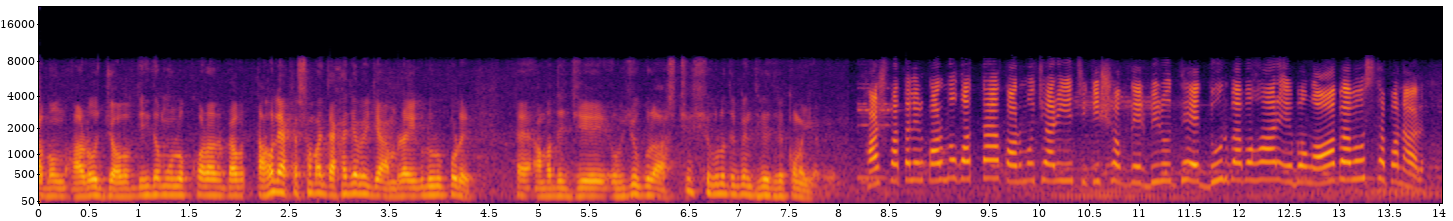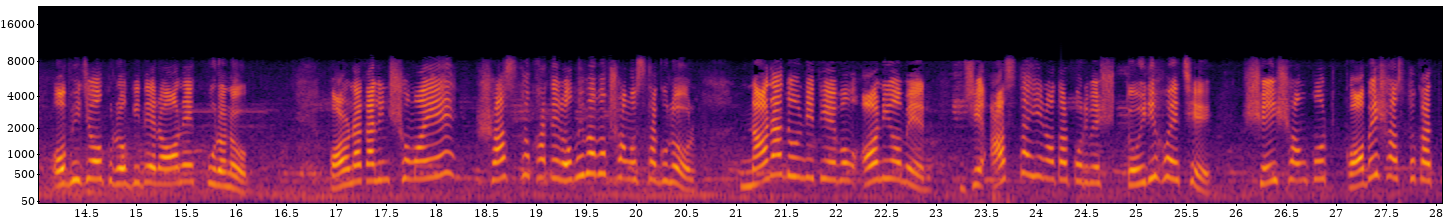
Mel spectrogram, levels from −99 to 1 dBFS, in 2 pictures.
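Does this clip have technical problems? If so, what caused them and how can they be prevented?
Yes, there are two related problems, both in a call path.

At 2.03 to 2.05 s there is a skip ahead: roughly a second of audio is simply gone, and the material on either side is butted together with no gap or fill. Unlike a dropout, there is no silence or concealment noise, just an abrupt jump forward. Audio like this is dropped either in transit or by the jitter buffer when it overflows, while later audio is already waiting. Preventing it means sizing the jitter buffer for the network's worst bursts and fixing the congestion that causes them.

From 2.14 to 4.08 s comes a jitter buffer speed-up: the sound runs at about 107% of normal speed, with around 150 ms trimmed away in small pitch-period slices, so it feels hurried while pitch stays put. That unchanged pitch is what separates it from a resampling or clock-rate error, which would shift pitch along with tempo. 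The buffer was draining excess held audio. A steadier network, or a slower, gentler catch-up policy in the receiver, would prevent it.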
